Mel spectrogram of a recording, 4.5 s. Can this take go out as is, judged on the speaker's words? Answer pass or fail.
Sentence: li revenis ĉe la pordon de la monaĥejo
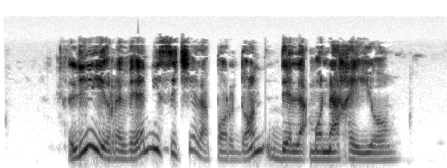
pass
